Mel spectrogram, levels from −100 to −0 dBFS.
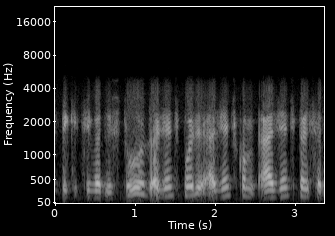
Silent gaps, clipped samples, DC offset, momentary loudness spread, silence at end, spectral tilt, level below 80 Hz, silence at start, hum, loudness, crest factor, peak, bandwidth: none; under 0.1%; under 0.1%; 7 LU; 0 s; -2.5 dB/octave; under -90 dBFS; 0.1 s; none; -39 LUFS; 20 dB; -20 dBFS; 5.2 kHz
